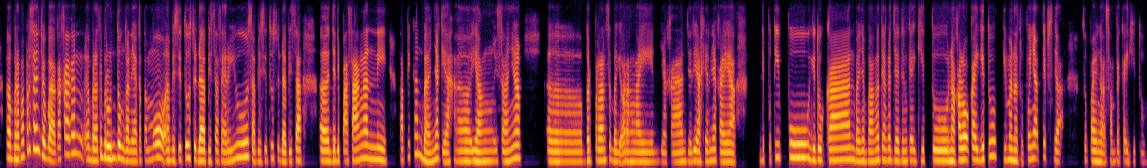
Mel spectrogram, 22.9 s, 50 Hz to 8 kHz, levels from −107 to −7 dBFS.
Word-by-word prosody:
eee, 230 - +5
berapa 215 +3 +3
persen 385 0 +3
coba, 200 -9 +5
Kakak 210 - +1
kan, 320 0 +1 0.2
eee, 215 - -1
berarti 195 +4 +2
beruntung 230 0 +5
kan 185 -2 0
ya 175 0 0
ketemu, 200 +6 +1
habis 190 -1 -2
itu 205 +3 0
sudah 190 -4 +5
bisa 185 0 -4
serius, 220 +9 0
habis 175 -2 -4
itu 195 +4 -11
sudah 180 -6 0
bisa, 185 +2 0 0.3
eee, 180 -1 +3
jadi 185 +1 +1
pasangan 200 +7 +1
nih. 200 -4 0 0.2
Tapi 195 +5 -7
kan 305 -4 -3
banyak 180 +4 +2
yah, 165 0 -2
eee, 180 0 0
yang 170 0 +1 0.2
istilahnya, 180 +5 0 0.6
eee, 170 -1 -1
berperan 190 +1 +1
sebagai 185 -6 -4
orang 170 +2 -1
lain, 170 0 -2 0.2
iya 165 - -7
kan. 165 +2 -4
Jadi 175 +2 -1
akhirnya 180 +3 -3
kayak 165 -2 0 0.5
tipu-tipu 240 +4 +1
gitu 200 -1 +2
kan, 200 +2 +3
banyak 185 -1 -1
banget 175 +3 -1
yang 195 - -3
kejadian 180 -2 -2
kayak 185 -2 -3
gitu. 185 0 0
Nah, 185 - +5
kalau 200 0 +5
kayak 205 0 +1
gitu 265 +3 -2
gimana 200 -2 0
tuh, 170 -3 -17
punya 220 +1 -1
tips 250 -4 -9
nggak 175 -2 -4 0.4
supaya 185 -3 -2
nggak 170 -2 -2
sampai 170 0 -12
kayak 175 -1 -7
gitu? 175 +1 -20
185 Hz, 170 wpm, -22 LUFS, 175-210 Hz, 0.6 s, eee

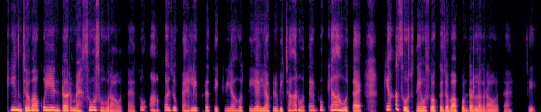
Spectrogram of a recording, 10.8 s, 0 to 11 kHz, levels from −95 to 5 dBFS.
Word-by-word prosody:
कि 260 +1 +6 0.2
जब 200 +2 +5
आपको 225 +2 +2
ये 240 0 +6 0.2
डर 210 +3 +4
महसूस 225 - +1
हो 155 -4 -2
रहा 145 -2 -4
होता 140 +2 -12
है, 160 - -10
तो 270 +2 -8
आपका 205 +4 -4
जो 235 - +2
पहली 195 -1 -3
प्रतिक्रिया 185 -1 -6
होती 175 -1 -7
है 185 0 +1
या 185 -1 +1
फ़िर 180 -1 -1
विचार 195 +6 -3
होता 205 0 -5
है 215 - -4
वो - - +2
क्या 245 0 +1
होता 200 -7 +2
है? 165 0 +3 0.5
क्या 290 0 +2
सोचते 210 - +1
हैं 180 - +4
उस 175 -1 0
वक़्त 175 0 +2
जब 175 -1 +2
आपको 165 +1 +1
डर 170 0 0
लग 160 -2 0
रहा 145 -1 -4
होता 135 -1 -9
है? 125 - -16 0.3
जी। 140 -2 -8
185 Hz, 215 wpm, -22 LUFS, 165-220 Hz, 0.5 s, कि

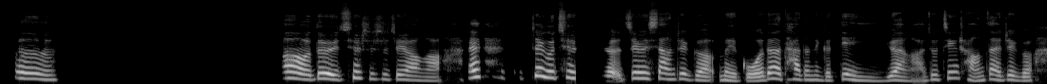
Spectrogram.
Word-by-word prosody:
嗯。 255 -6 +1 2.2
嗯， 265 -6 +6
对， 255 -2 +7
确 260 +8 -2
实 255 -3 -10
是 240 -1 -10
这 230 +1 -3
样 200 -4 -1
啊。 170 -1 -4 0.2
诶， 315 - +6 0.5
这 400 -2 +4
个 310 -2 +5
确 310 0 -2
实， 205 -8 -2
就 285 - 0
是 280 -1 +3
像 255 -2 0
这 250 0 -1
个， 200 -4 -1
美 195 -3 -2
国 165 +2 0
的 265 +1 +4
它 240 -1 -1
的 220 -1 -7
那 210 -1 -7
个 185 -1 -7
电 230 +4 -2
影 170 -3 -10
院 195 -2 0
啊， - - -10
就 225 - -6
经 290 +7 -5
常 185 -5 -4
在 225 0 -1
这 210 +1 -3
个， 175 0 -4
225 Hz, 205 characters per minute, -25 LUFS, 195-270 Hz, 2.2 s, 对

